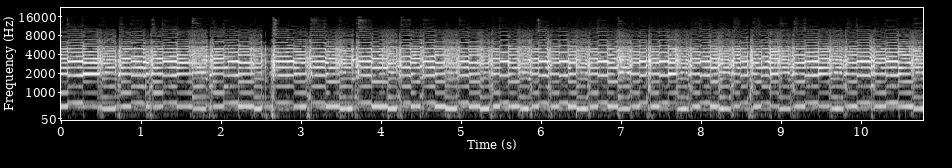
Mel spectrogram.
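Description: Electric guitar playing a fast arpeggio lick over and over at an even pace: the high E string at the 8th and 12th frets with a hammer-on to the 10th fret of the B string, mostly upstrokes, not every note picked.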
